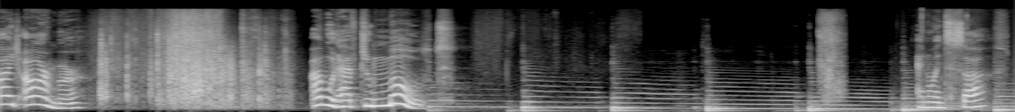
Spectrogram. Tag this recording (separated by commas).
Music, inside a small room, Speech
